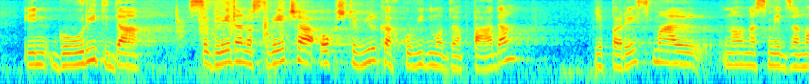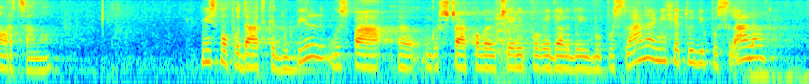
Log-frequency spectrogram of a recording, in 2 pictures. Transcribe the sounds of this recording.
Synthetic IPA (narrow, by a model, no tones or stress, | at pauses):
inɡɔʋɔɾit̪d̪asɛɡleːd̪anɔsʋeːt͡ʃaʔɔpʃt̪ɛʋilkaxkɔʋid̪mɔd̪apaːd̪a | jɛpaɾeːsmalnɔnasmeːt̪zanɔɾt̪sanɔ | miːsmɔpɔd̪aːt̪kɛd̪ɔbilɡɔspaɡɔɾʃt͡ʃaːkɔʋajɛwt͡ʃeːɾajpɔʋeːd̪alad̪ajiɣbopɔslaːlainjixjɛt̪ud̪ipɔslaːla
